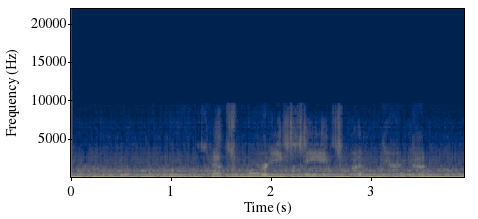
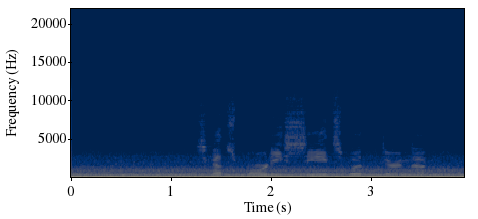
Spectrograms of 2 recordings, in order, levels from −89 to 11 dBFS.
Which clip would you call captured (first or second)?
second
